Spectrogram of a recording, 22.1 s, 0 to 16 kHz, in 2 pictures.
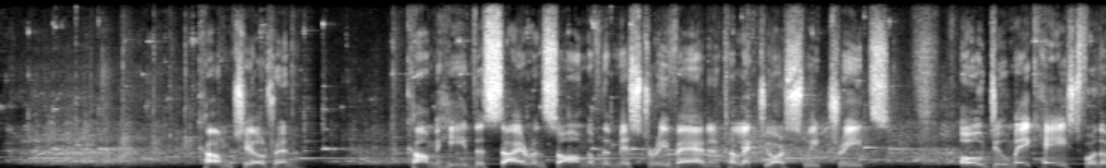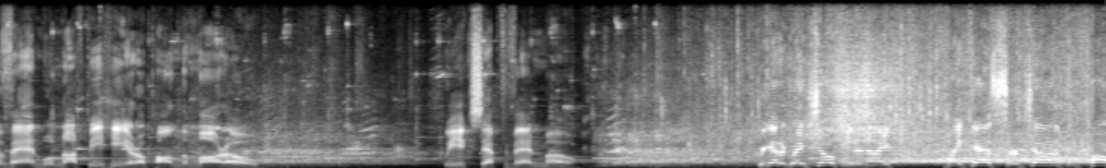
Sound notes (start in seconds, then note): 17.0 laughter; 17.4 applause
